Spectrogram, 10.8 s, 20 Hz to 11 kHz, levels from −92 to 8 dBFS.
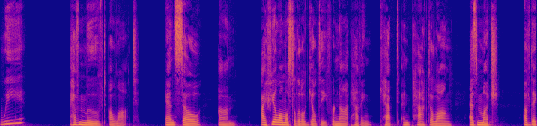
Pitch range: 155-185 Hz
